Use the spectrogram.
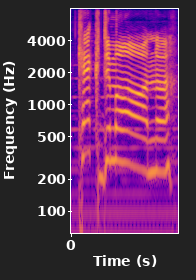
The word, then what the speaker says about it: cacodemon: For your own education, please understand that the correct pronunciation is Kekdemon.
